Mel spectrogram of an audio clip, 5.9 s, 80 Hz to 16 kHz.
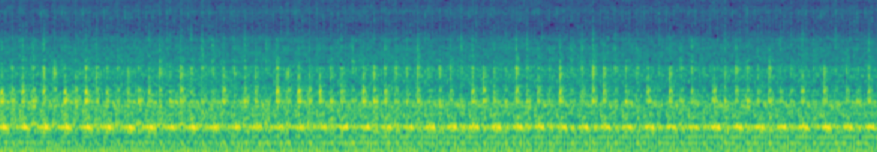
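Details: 2016 Lexus GS350 at 54,000 miles, idling after being shifted from reverse back to park: quick even tick about three times a second over engine hum; vacuum pump suspected, not confirmed.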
